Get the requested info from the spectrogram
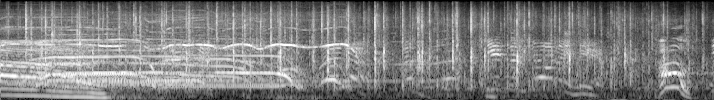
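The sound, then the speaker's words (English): An audience breaks into a round of applause and cheering, with loud whoops and shouted voices over steady clapping that fades slightly after a couple of seconds but keeps going. “Can I please get a round of applause”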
